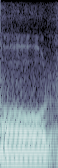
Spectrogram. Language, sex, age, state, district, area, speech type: Hindi, male, 60+, Bihar, Madhepura, rural, spontaneous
